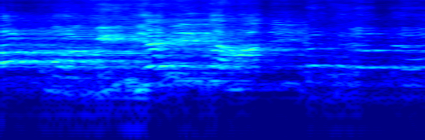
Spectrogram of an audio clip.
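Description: Several men chant loudly together through microphones.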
